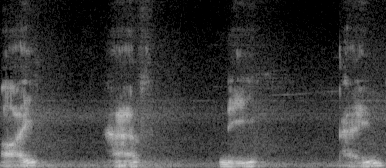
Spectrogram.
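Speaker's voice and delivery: very slow, soft, deliberate, word-by-word delivery. Demonstrating the practice sentence for the listener, said slowly. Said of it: "say the sentence slowly".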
